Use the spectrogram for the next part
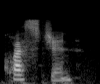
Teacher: The T is pronounced more like a CH. Question. So it's not it's not question.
